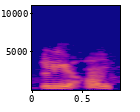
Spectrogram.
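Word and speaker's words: 两: Quand on veut utiliser le chiffre 2 pour exprimer le nombre, on ne prononce plus R. On prononce liang.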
